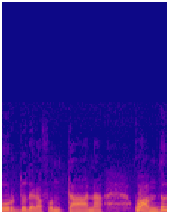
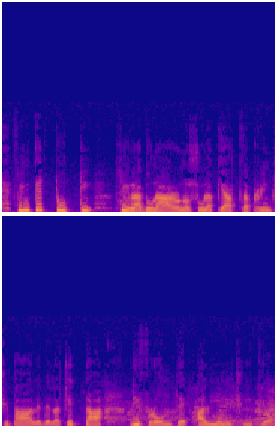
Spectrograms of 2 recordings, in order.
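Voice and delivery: ordinary delivery

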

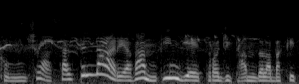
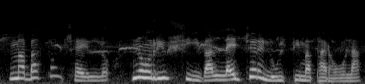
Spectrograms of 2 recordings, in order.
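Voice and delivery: usual speaking voice

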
